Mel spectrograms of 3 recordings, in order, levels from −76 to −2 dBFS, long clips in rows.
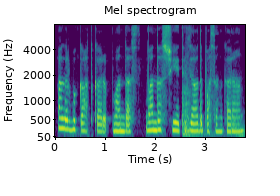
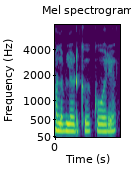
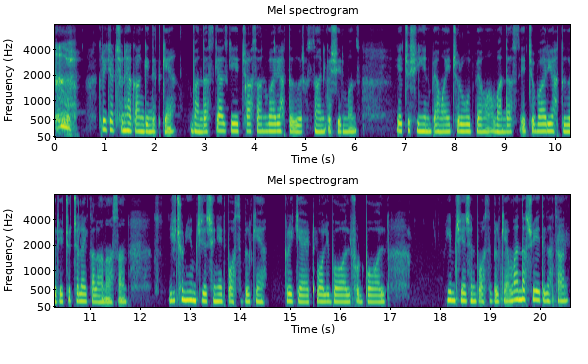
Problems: none marked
